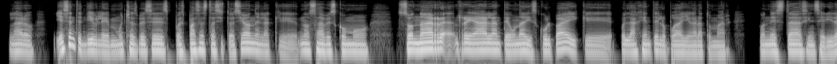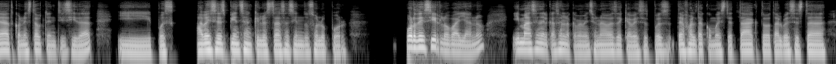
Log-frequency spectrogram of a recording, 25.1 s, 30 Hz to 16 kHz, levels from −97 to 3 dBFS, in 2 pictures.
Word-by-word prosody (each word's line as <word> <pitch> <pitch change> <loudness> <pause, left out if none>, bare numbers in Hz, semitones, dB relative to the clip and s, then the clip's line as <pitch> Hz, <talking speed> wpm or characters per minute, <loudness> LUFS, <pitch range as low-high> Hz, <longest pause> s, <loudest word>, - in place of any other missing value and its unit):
Claro, 105 -2 -2 0.3
y 115 - +1
es 135 - +4
entendible 110 - +2
muchas 105 +2 -1
veces, 110 0 +1
pues, 105 -2 -3
pasa 115 +1 +2
esta 115 -1 0
situación 120 +5 0
en 110 -2 -1
la 100 -1 -4
que 75 -7 -8
no 115 0 -1
sabes 105 -2 0
cómo 105 -1 -1 0.4
sonar 125 +3 +6
r - - +1
real 120 0 +3
ante 115 -3 +1
una 110 +2 +1
disculpa 110 +4 +1
y 105 -5 0
que, 95 -6 -6
pues, 105 +10 -1
la 105 0 0
gente 105 +1 -2
lo 100 -2 -3
pueda 95 0 -1
llegar 95 0 -2
a 95 - -2
tomar 90 +2 -7 0.4
con 105 +1 -1
esta 105 +1 +1
sinceridad, 100 +3 0
con 100 0 -4
esta 105 +2 -2
autenticidad, 95 0 -3 0.4
y 95 -2 -1
pues, 95 0 -2 0.3
a 110 - +3
veces 120 -1 +5
piensan 115 -1 +2
que 100 - -2
lo 100 - +2
estás 100 +1 0
haciendo 100 0 -1
solo 100 -1 -1
por 95 +2 -7 0.9
por 160 0 +10
decirlo, 155 -6 +4
vaya, 100 -3 -1
¿no?, 135 - -4 0.4
y 120 +1 0
más 120 +1 +3
en 125 - +1
el 115 - 0
caso 105 +4 -3
en 115 - +1
lo 105 - -3
que - - -11
me 95 - -4
mencionabas 100 +2 -2
de 100 - -2
que 95 - -7
a - - -2
veces, 95 +1 -4
pues, 100 -2 -4
te 110 - +1
falta 110 0 0
como 100 0 -4
este 95 -1 -4
tacto, 105 -1 -1
tal 100 +1 -2
vez 100 0 -1
esta, 100 +1 0
105 Hz, 180 wpm, -22 LUFS, 100-115 Hz, 0.9 s, por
